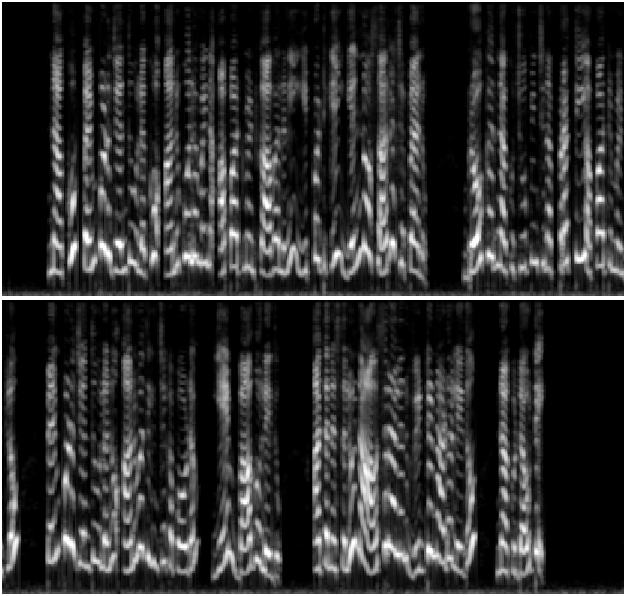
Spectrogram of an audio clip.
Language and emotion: Telugu, angry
